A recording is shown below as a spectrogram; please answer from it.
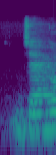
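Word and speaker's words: Django: Python पे जो website बनती है ना वो जेंगो बोलते हैं उसको। डी साइलेंट होता है।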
